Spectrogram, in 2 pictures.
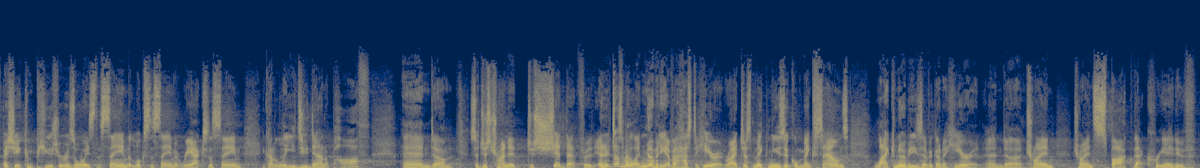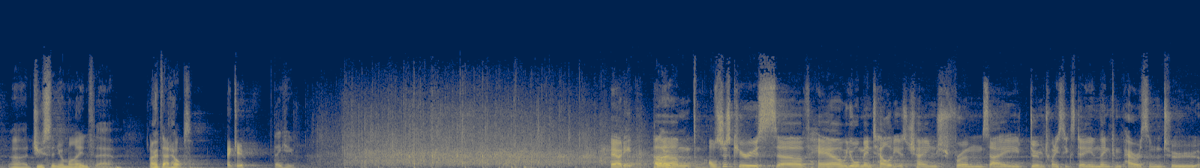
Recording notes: Here is the recorded panel I did at PAX 2023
